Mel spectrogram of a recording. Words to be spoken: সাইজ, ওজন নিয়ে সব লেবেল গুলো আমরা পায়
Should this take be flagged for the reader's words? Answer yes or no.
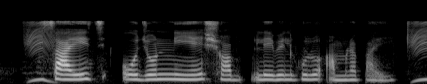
no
